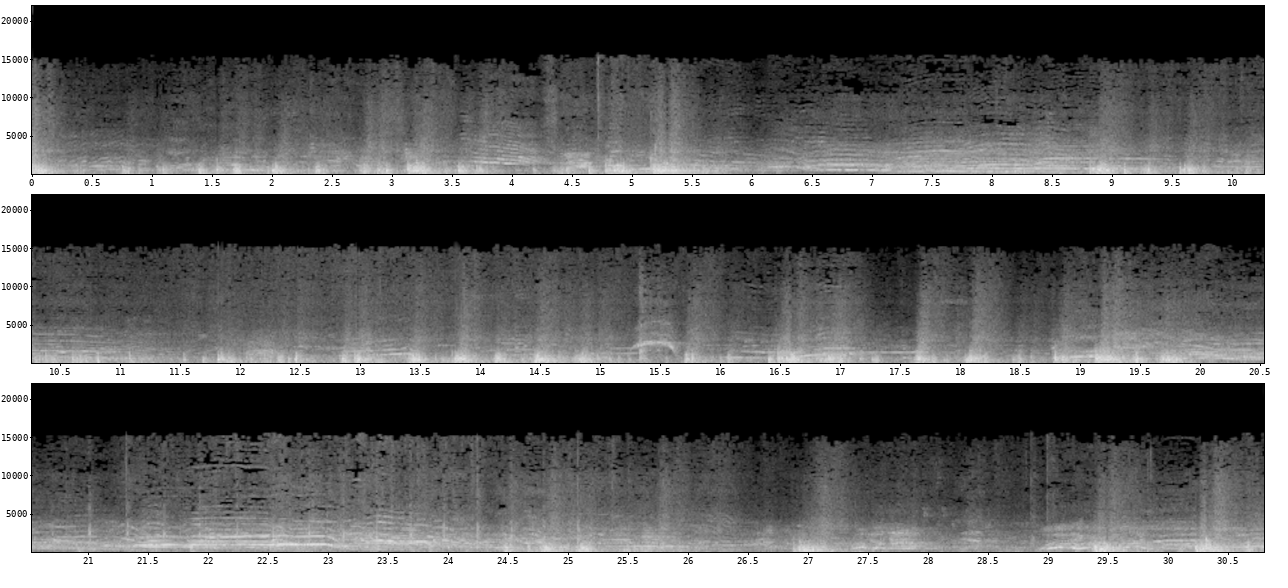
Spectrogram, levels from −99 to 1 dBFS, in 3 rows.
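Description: From 11.78 s to 14.23 s a filter is restarted on every block, losing its state and starting each block from silence. Each restart adds a small transient, heard as a 100 Hz buzz that tracks the signal's level and points to blocks about 10 ms long.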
